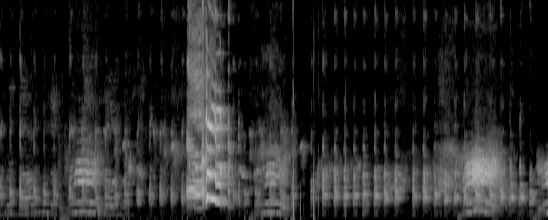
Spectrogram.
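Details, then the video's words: Chicken meeting a cat for the first time, giving a steady run of rapid clucks broken by a sharp, loud squawk and later rising and falling cackles. "Chicken Sounds"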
